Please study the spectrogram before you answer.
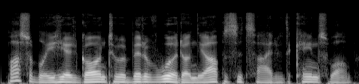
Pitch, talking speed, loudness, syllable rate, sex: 105 Hz, 285 wpm, -17 LUFS, 6.4 syllables/s, male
